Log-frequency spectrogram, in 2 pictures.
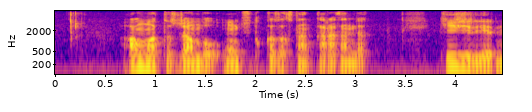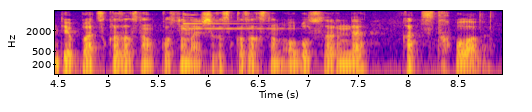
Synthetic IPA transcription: ɑ̰lˠmɑt̪əʒɑmbəlˠwo̞ɴt̪ʏst̪ɪ̥k̚qːʰɑzɑqst̪ɑɴqʰɑɾʔɑʁɑnd̪ɑ | kʲʰejʒe̞ɾle̞ɾɪnd̪e̞bɑt̪ə̥sqʰɑzɑqst̪ɑɴqʰo̞sənɑjʃəʁəsqʰɑzɑqst̪ɑnwo̞̰blˠəsd̪ɑɾənd̪ɑ | qʰɑt̪ːə̥st̪əqbo̞lˠɑ̰d̪ə

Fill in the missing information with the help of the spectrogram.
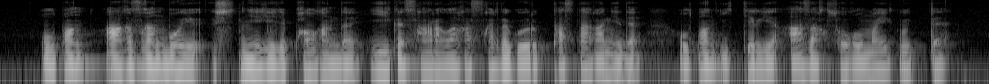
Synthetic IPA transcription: ʊlˠpɑnɑʁəzʁɑnbo̞jəʏst̪ɪne̞kʲʰe̞lɪp̚qʰɑlˠʁɑnd̪ɑje̞kʲɪsɑɾɑlˠɑqʰɑsqəɾd̪əkʲʰɵɾɪp̚t̪ʰɑst̪ɑʁɑne̞d̪ɪ | ʊ̰lˠpɑnḭjt̪ːe̞ɾɡʲe̞̰ʔɑzɑqso̞ʁəlˠmɑjwɵt̪ːɪ

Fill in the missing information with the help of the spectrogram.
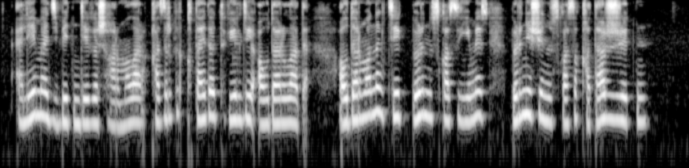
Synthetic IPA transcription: æ̰le̞mæd̪ebje̞t̪ɪnd̪e̞ɡʲɪʃəʁɑɾmɑlˠɑɾqʰɑzɪɾɡʲɪqʰə̥t̪ɑjd̪ɑt̪ʰʏkʲe̞ld̪e̞jʔɑwd̪ɑɾəlˠɑd̪ə̰ | ɑwd̪ɑɾmɑnːəɴt̪ʰe̞k̚bɪɾnʊsqɑsəje̞me̞sb̥ɪɾne̞ʃe̞nʊsqɑsəqʰɑt̪ɑɾʒʏɾe̞t̪ɪn

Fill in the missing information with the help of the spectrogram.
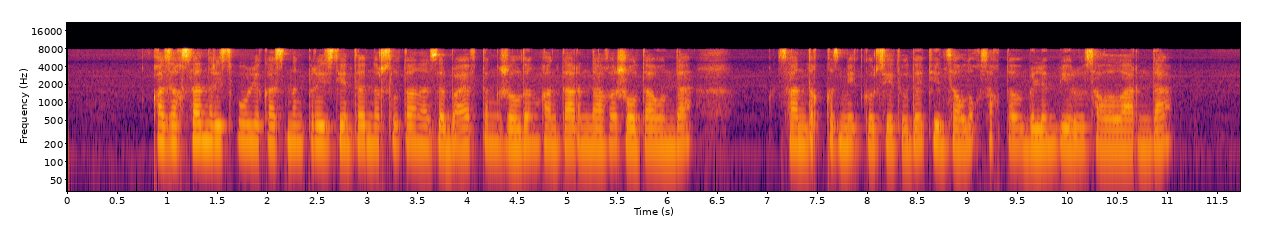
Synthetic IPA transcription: qʰɑzɑqst̪ɑnɾe̞spublijkɑsənəɴpre̞zijd̪ʲe̞nt̪ɪnʊɾsʊlˠt̪ɑnːɑzɑɾbɑ̰je̞ft̪əɴʒəlˠd̪əɴqʰɑŋt̪ɑɾənd̪ɑʁəʒo̞lˠd̪ɑwənd̪ɑ | sɑnd̪əqʰːəzme̞t̪kʲʰɵɾse̞t̪ud̪ɪd̪e̞nsɑwlˠəqsɑqt̪ɑwbɪlɪmbe̞ɾusɑlˠɑlˠɑɾənd̪ɑ

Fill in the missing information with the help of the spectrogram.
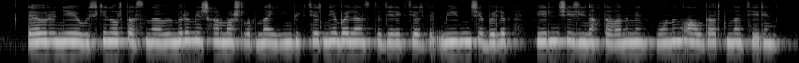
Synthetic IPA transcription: d̪̥æwɪɾɪne̞wɵskʲe̞nwo̞ɾt̪ɑsənɑwɵmɪɾɪme̞nʃəʁɑɾmɑʃəlˠəʁənɑjeŋbe̞kt̪e̞ɾɪne̞bɑjlˠɑnəst̪əd̪eɾe̞kt̪e̞ɾd̪ɪ̰me̞lɪnʃe̞bɪlɪp | me̞lɪnʃe̞ʒijnɑqt̪ɑʁɑnəme̞nwo̞nəɴɑlˠd̪əɑɾt̪ənɑt̪ʰe̞ɾeŋ

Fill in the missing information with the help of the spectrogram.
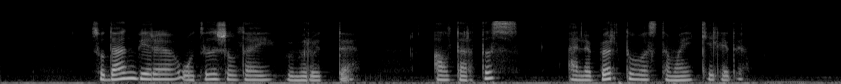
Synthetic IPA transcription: so̞d̪ɑnbe̞ɾɪwo̞t̪əzʒəlˠd̪ɑjwɵmɪɾwɵt̪ːɪ | ɑlˠt̪ʰɑɾt̪əs | ælɪbɪɾt̪ʰolˠəst̪əmɑjkʲʰe̞le̞d̪ɪ

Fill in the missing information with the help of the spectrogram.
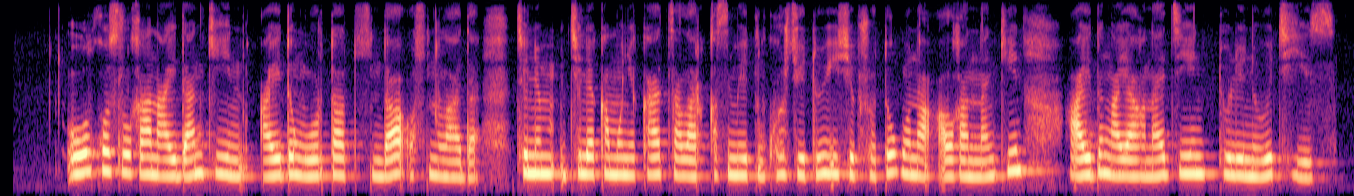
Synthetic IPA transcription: wo̞lˠqʰo̞səlˠʁɑnɑjd̪ɑŋkʲʰe̞jɪnɑjd̪əɴwo̞ɾt̪ɑt̪ʰʊ̥sənd̪ɑʔʊsənəlˠɑd̪ə | t̪ʲʰe̞lʲe̞kʰo̞mːunʲijkat̪sɨjalˠɑɾqʰəzme̞t̪ɪŋkʲʰɵɾse̞t̪uese̞pʃot̪əwo̞nəʔɑ̰lˠʁɑnːɑŋkʲʰe̞jɪn | ɑjd̪əɴɑjɑʁənɑd̪e̞jɪnt̪ʰɵle̞nuɪt̪ʰijɪz̥

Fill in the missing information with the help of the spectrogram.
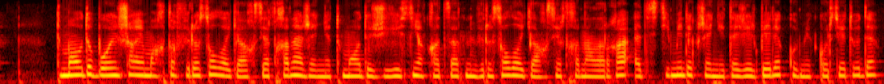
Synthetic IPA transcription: t̪ʰəmɑwd̪əbo̞jənʃɑːjmɑqt̪əqfʲiɾo̞so̞lˠo̞ɡʲijɑlˠəqse̞ɾt̪χɑnɑʒæne̞t̪ʰəmɑwd̪əʒʏje̞sɪne̞qʰɑt̪ə̥sɑt̪ənvʲiɾuso̞lˠo̞ɡʲijɑlˠəqze̞ɾt̪χɑnɑlˠɑɾʁɑʔæd̪ɪst̪e̞me̞lɪkʒæne̞t̪ʰæʒɪɾbe̞lɪkʲʰːɵme̞kʲʰːɵɾse̞t̪ud̪ɪ

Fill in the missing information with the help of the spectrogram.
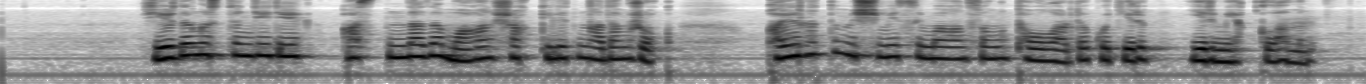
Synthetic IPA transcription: ʒ̥e̞ɾd̪ɪŋʏst̪ɪnd̪e̞d̪e̞ | ɑst̪ənd̪ɑd̪ɑmɑʁɑnʃɑq̚kʲʰe̞le̞t̪ɪnɑd̪ɑmʒo̞q | qʰɑjɾɑt̪ːəmɪʃɪme̞səjmɑʁɑnso̞ɴət̪ʰɑwlˠɑɾd̪əkʲʰɵt̪e̞ɾɪp̚je̞ɾme̞kqʰːəlˠɑmən

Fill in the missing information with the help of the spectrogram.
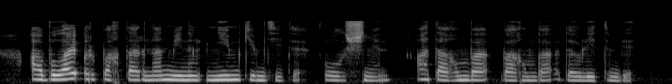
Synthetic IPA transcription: ɑbəlˠɑjʔʊɾpɑqt̪ɑɾənɑnme̞nɪŋne̞mkʲʰe̞md̪ejd̪ɪ | wo̞lˠɪ̥ʃɪne̞n | ɑt̪ɑʁəmbɑbɑʁəmbɑd̪æwle̞t̪ɪmbe̞

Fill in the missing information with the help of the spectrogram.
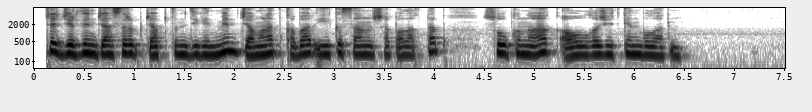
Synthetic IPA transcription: nʃɑʒe̞ɾd̪e̞nʒɑsəɾəpʒɑpt̪əmd̪e̞ɡʲe̞nme̞nʒɑmɑnɑt̪qʰɑbɑɾe̞kʲɪsɑnəʃɑpɑlˠɑq̚t̪ɑpsolˠkʲʰʏnəɑqɑ̰wəlˠʁɑʒe̞t̪kʲe̞nbo̞lˠɑt̪ən

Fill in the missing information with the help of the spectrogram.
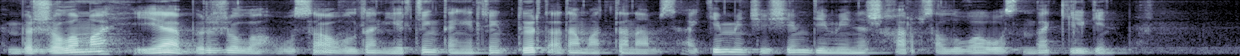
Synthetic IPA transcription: bɪɾʒolˠɑmɑjæbɪɾʒo̞lˠɑwo̞sə̰ɑ̰wəlˠd̪ɑnje̞ɾt̪e̞ŋt̪ʰæŋe̞ɾt̪e̞ŋt̪ʰɵɾt̪ɑ̰d̪ɑmɑt̪ːɑnɑməz̥ækʲe̞mːe̞nʃeʃe̞md̪e̞me̞nɪʃəʁɑɾəpsɑlˠuʁɑwo̞sənd̪ɑkʲʰe̞lɡʲe̞n

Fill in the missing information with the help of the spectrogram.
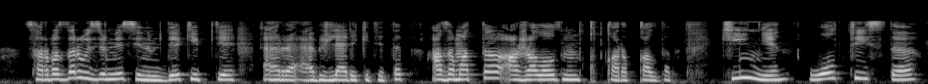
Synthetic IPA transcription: sɑɾbɑzd̪ɑɾwɵzd̪e̞ɾɪne̞se̞nɪmd̪ɪkʲʰe̞jɪp̚t̪e̞æɾɪæbʒɪlɪæɾe̞kʲe̞t̪e̞t̪ɪp̚ | ɑzɑmɑt̪ːəɑʒɑlˠɑwzənəɴqʰʊ̥t̪qɑɾəp̚qʰɑlˠd̪əkʲʰe̞jɪnːe̞nwo̞lˠt̪ʰijɪst̪ɪ

